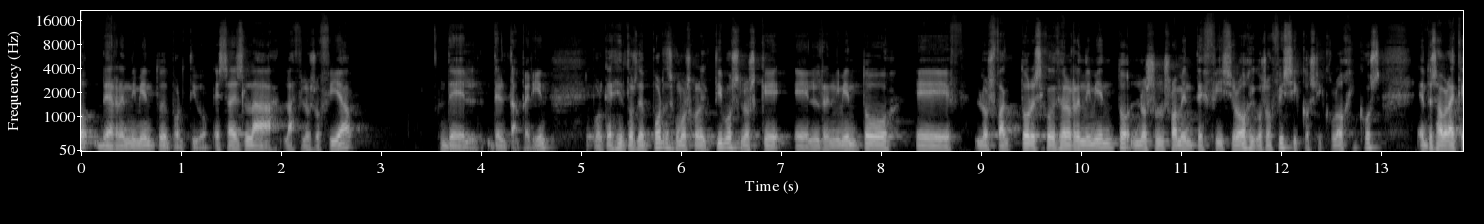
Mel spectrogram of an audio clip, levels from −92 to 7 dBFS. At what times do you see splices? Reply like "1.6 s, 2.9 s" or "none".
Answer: 5.0 s, 8.8 s, 12.3 s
